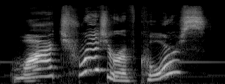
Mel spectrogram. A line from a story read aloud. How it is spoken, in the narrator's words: laughed the jackalope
